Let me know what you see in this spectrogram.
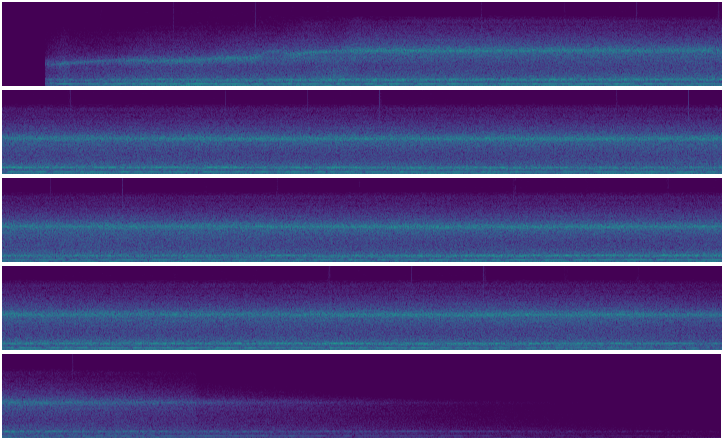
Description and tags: Dark Star Drone
synthdrone. Synth used: Plex. Probably useful for horror or sci-fi movies.
processed, soundscape, lo-fi, atmosphere, electronic, sci-fi, abstract, synth, electro, horror, ambience, drone, cinematic, effect, dark, suspence, pad, noise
